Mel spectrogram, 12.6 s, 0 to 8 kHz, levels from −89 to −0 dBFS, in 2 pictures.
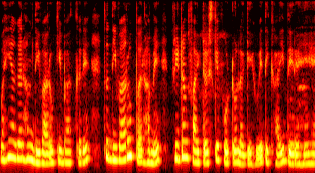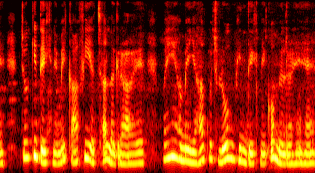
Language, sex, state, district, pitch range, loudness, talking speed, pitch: Hindi, female, West Bengal, Kolkata, 180-250 Hz, -18 LUFS, 195 wpm, 195 Hz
